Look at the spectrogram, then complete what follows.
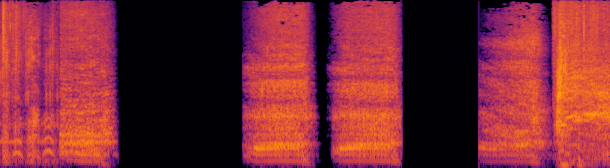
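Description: Dubbed monster growls and roars standing in for a snarling grasshopper, in four short bursts that start and stop abruptly with dead silence between them. The last burst is the loudest and has a sharp attack near the end.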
